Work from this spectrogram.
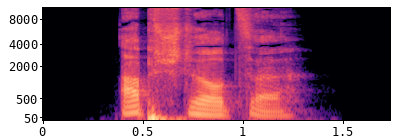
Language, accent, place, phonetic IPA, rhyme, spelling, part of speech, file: German, Germany, Berlin, [ˈapˌʃtʏʁt͡sə], -apʃtʏʁt͡sə, Abstürze, noun, De-Abstürze.ogg
- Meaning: nominative/accusative/genitive plural of Absturz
